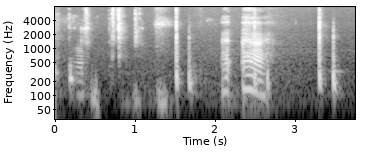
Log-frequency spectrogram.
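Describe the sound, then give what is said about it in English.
Sharp clicks of a computer being used, picked up by the computer's microphone instead of the headset, several irregular taps spread across a few seconds, mixed with muffled, indistinct voice sounds between them. “Oh, it's me clicking because the damn thing is picking up my computer instead of the headset.”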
